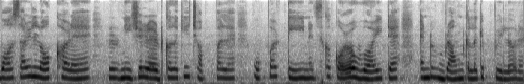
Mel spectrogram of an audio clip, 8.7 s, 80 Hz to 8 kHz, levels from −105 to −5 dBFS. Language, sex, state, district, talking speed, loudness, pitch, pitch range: Hindi, female, Rajasthan, Jaipur, 165 wpm, -18 LUFS, 245 Hz, 235-260 Hz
